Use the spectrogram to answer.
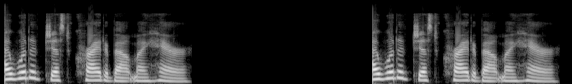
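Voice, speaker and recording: A woman reads short English dialogue lines for learners, each one twice, slow and distinct. Her voice sits low and sounds smooth and resonant. The recording is close and dry. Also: sing-song, a little mellow, no room sound. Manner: slow, clear, each line read twice. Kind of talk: scripted dialogue reading for learners.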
